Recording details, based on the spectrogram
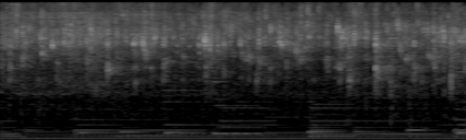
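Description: Fish bajji, Pondicherry-style fritters, frying in hot oil, a steady dense sizzle and crackle that runs unbroken throughout, close and fairly quiet with no one talking.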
